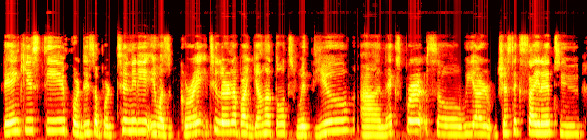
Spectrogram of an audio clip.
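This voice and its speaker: A woman's voice: fairly high pitch, a little slow, hardly any pauses. A woman speaking as a panelist in a casual podcast discussion.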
